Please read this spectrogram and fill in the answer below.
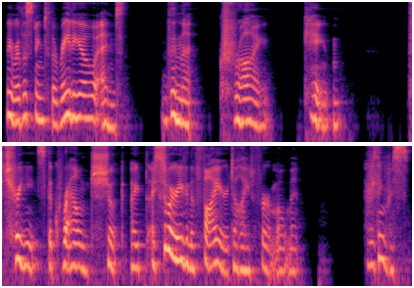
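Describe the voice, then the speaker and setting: A woman playing a terrified camper in a horror radio play, halting and whispering as if possessed by fear. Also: medium pitch. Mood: shaken, haunted. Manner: halting, breathy whispering, drawn-out words.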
